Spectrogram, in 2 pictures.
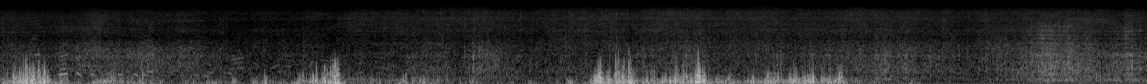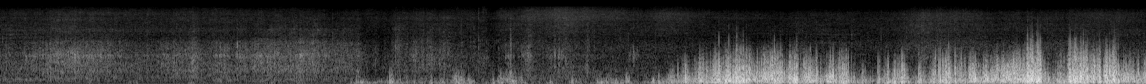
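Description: A snowboard scrapes over snow.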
